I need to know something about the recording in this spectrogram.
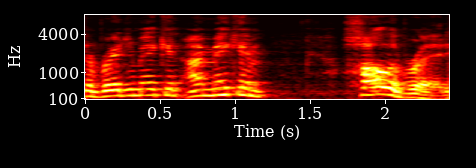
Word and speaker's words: challah: 72 what kind of reg making I'm making challah bread it's kala is the actual pronunciation it's an egg bread a traditional Jewish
